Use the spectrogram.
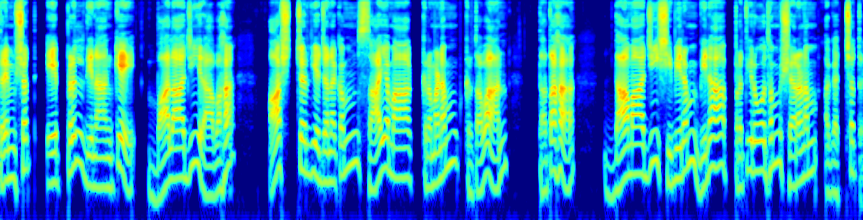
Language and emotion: Sanskrit, neutral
